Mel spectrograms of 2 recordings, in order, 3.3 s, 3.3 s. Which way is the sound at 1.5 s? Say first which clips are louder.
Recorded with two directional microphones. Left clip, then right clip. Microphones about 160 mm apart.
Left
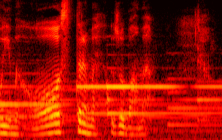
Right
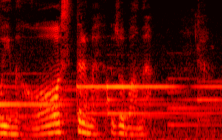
Left 9 dB; 25° left (ahead or behind).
